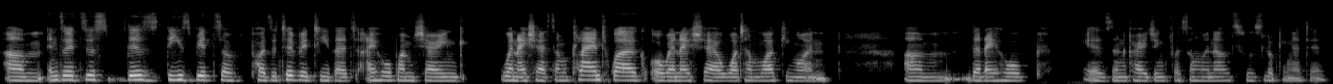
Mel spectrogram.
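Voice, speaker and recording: Gravelly-voiced woman, flat and measured. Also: fairly low pitch. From Kenya. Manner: measured, pausing often with ums. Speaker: guest artist. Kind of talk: reflective interview answers.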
